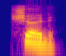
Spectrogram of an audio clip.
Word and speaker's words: should: In should and shouldn't, the letter L is silent.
